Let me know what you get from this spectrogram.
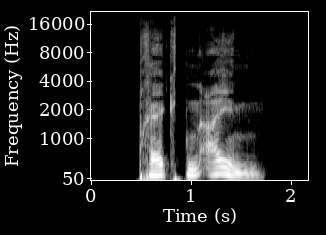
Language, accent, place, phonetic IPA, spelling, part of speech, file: German, Germany, Berlin, [ˌpʁɛːktn̩ ˈaɪ̯n], prägten ein, verb, De-prägten ein.ogg
- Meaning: inflection of einprägen: 1. first/third-person plural preterite 2. first/third-person plural subjunctive II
